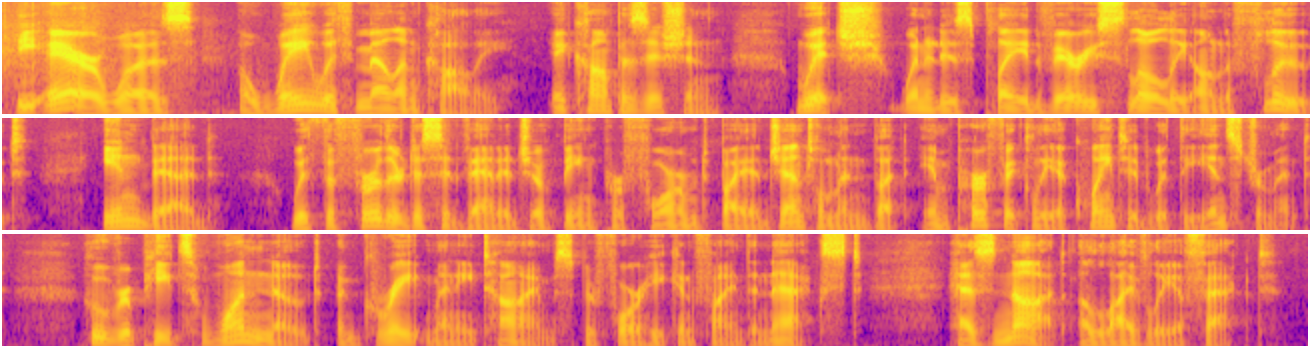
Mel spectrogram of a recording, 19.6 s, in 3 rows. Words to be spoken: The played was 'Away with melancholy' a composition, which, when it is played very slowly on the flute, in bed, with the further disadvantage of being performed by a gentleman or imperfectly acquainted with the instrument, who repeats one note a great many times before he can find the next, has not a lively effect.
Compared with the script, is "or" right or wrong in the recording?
wrong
